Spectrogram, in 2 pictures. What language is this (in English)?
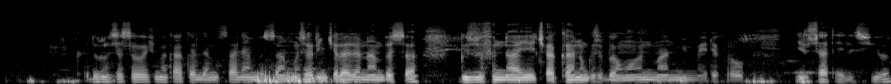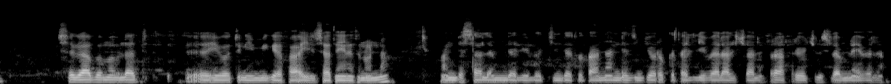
Amharic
